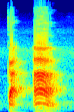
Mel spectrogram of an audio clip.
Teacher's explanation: essa pausa que fica entre o A e o E é a realização dessa oclusão glotal. Você dá uma ligeira fechada na glote que produz essa pausa. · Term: consoante oclusiva glotal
